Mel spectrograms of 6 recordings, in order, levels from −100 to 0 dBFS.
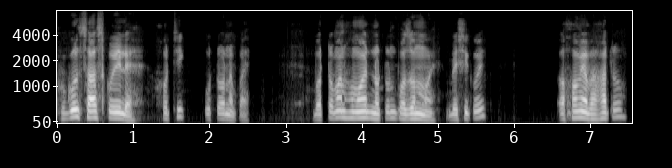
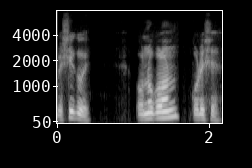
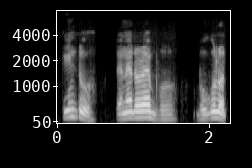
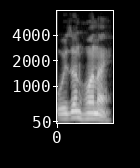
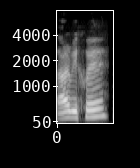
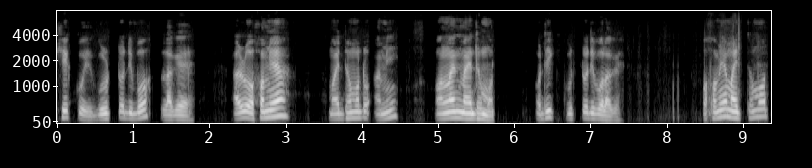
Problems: background sounds at intervals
